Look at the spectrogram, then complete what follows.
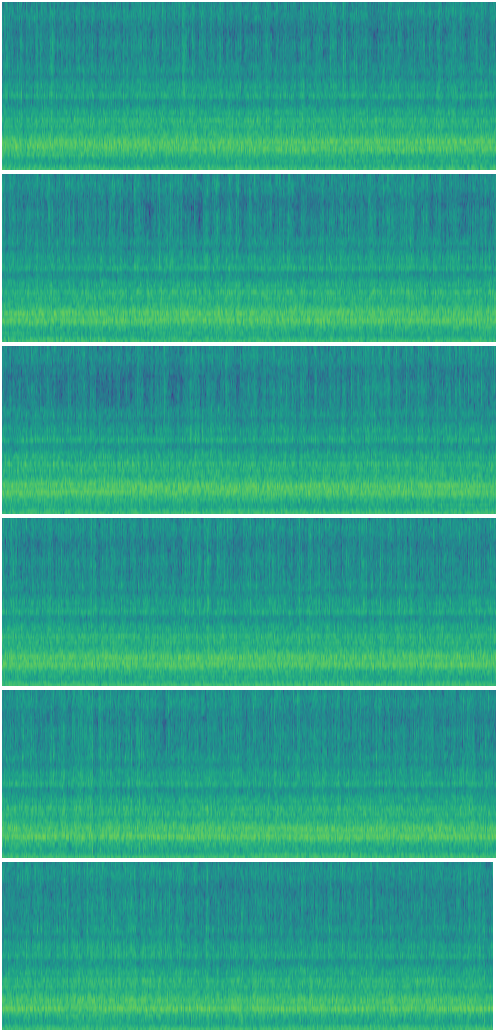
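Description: Quarter midget race car's small single-cylinder engine running steadily at speed, heard from on board the car, its pitch drifting only slightly, over a constant heavy low rumble.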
